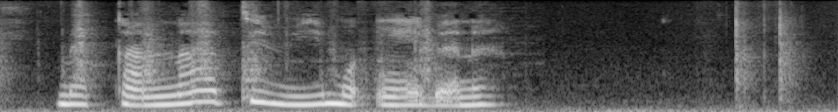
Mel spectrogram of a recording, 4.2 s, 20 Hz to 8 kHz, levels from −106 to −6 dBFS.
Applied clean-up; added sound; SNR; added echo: none; Writing; 17 dB; none.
